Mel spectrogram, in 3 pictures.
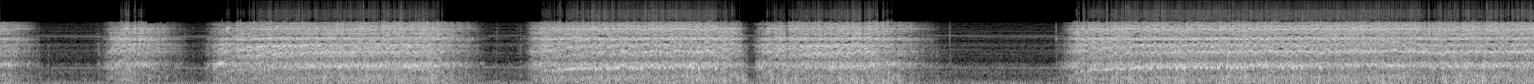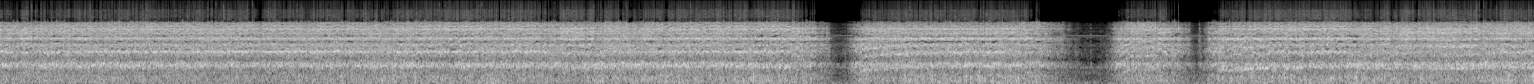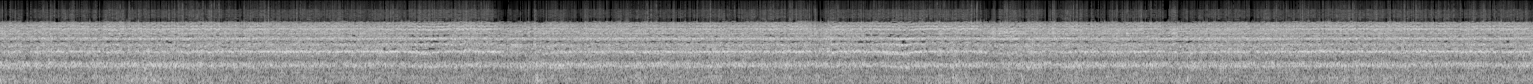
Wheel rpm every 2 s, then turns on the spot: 40, 150, 110, 170, 100, 90, 210, 230, 230, 230, 230, 190, 160, 70, 200, 230, 230, 230, 230, 230, 230, 230, 230.
none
